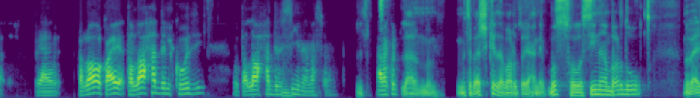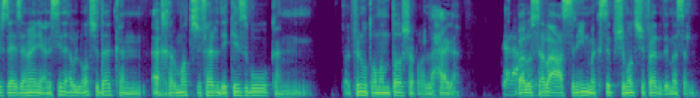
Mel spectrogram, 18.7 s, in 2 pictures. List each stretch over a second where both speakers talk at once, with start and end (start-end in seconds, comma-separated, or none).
none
